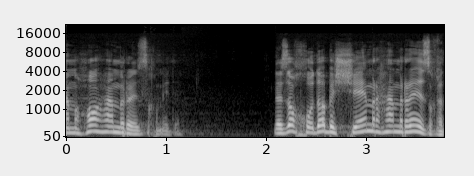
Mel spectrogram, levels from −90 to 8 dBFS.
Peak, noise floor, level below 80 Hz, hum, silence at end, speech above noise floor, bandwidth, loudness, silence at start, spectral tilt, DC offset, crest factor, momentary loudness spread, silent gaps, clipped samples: -4 dBFS; -67 dBFS; -56 dBFS; none; 0 s; 47 dB; 14.5 kHz; -20 LUFS; 0 s; -5 dB/octave; under 0.1%; 16 dB; 9 LU; none; under 0.1%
